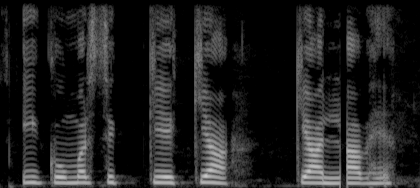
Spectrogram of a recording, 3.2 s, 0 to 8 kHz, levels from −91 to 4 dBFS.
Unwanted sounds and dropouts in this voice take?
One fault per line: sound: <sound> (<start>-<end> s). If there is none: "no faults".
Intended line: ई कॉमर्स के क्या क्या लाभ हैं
sound: dropout (2.6-2.6 s)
